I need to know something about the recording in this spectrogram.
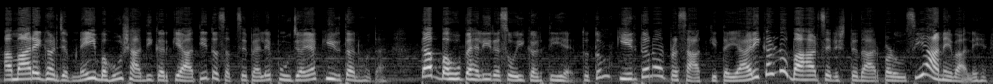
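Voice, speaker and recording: A woman's voice: medium pitch, big pitch swings, moderate pace, soft background music, lightly acted. A woman playing a bossy, disapproving middle-aged mother-in-law in a cartoon family drama, scolding with sarcasm and drama. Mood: stern.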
